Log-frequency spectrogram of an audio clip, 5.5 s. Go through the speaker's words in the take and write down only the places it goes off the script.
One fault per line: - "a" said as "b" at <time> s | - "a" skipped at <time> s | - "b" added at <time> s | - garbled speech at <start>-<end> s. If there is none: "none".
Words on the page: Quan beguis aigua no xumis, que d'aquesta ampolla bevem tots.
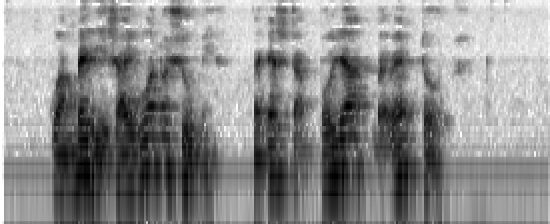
- "que" skipped at 2.2 s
